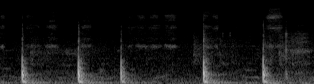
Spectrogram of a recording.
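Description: Chalk or a marker taps and scratches a date onto a classroom board in five sharp, evenly spaced strikes, close and fairly quiet against a faint background hum.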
